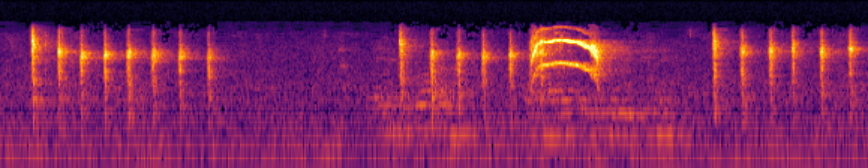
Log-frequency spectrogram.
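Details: Caged greater green leafbird from Alas Purwo, Banyuwangi, calling right after a bath: runs of sharp, evenly spaced high ticking notes, one loud arched squeal in the middle, then another ticking run.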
